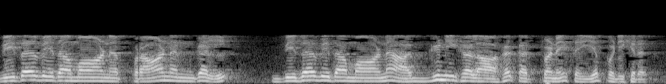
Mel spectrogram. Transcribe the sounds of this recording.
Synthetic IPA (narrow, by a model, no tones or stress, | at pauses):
ʋɪðɐʋɪðɐmaːnɐpɪɾaːɳɐnɡɐɭ | ʋɪðɐʋɪðɐmaːnɐːɡɳɪɣɐɭaːɣɐkɐɾpɐɳɐɪsɛjːɐpːɐɽɯɣɪrɐðɯ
